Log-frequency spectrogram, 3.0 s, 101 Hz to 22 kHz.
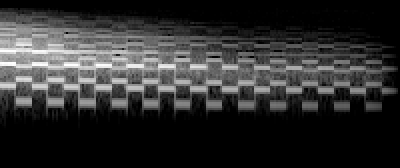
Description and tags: sonokids-omni 06
part of pack of 27 (funny) sounds, shorter than 3 seconds.
abstract, analog, analogue, beep, bleep, cartoon, comedy, electro, electronic, falling, filter, fun, funny, fx, game, happy-new-ears, lol, moog, ridicule, sonokids-omni, sound-effect, soundesign, space, spaceship, synth, synthesizer, toy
